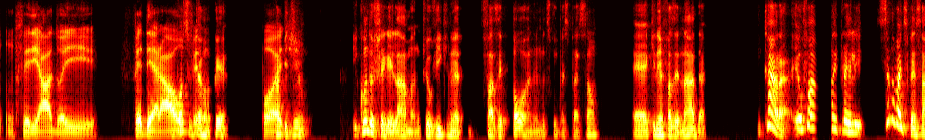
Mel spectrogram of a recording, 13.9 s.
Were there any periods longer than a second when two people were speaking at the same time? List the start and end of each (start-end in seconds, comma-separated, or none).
none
